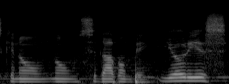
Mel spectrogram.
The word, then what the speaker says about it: Euodias: Euodias and Syntyche is how they're pronounced in English.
